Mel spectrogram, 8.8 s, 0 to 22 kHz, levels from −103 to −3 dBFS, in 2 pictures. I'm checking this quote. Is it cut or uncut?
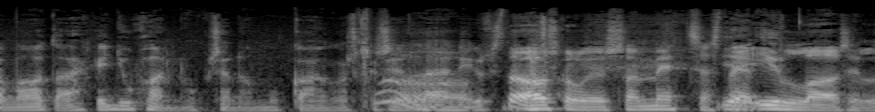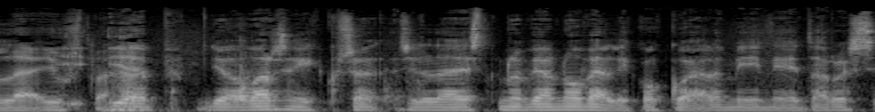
uncut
